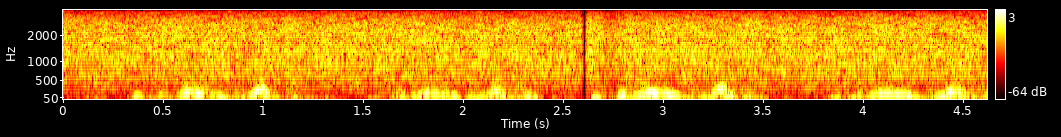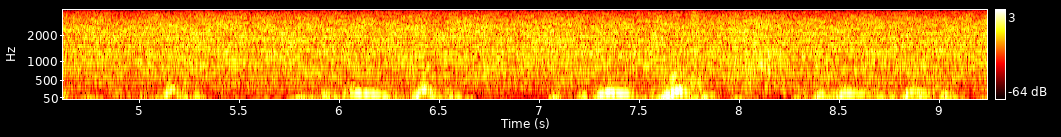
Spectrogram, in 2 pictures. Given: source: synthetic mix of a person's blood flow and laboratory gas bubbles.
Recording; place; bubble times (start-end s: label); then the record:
Doppler ultrasound of blood flow; precordium
7.61-7.87 s: bubbles
7.90-8.29 s: bubbles
From the record:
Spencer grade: 1 (occasional bubble signal discernible with the cardiac motion signal, with majority of cardiac periods free of bubbles); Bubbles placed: anywhere in the cardiac cycle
